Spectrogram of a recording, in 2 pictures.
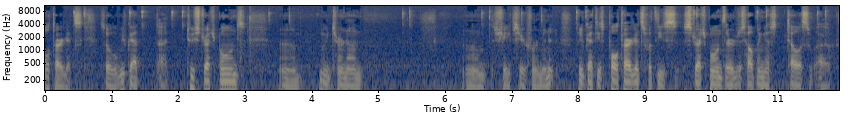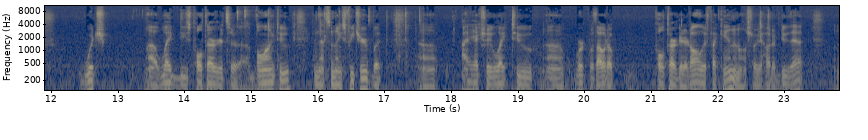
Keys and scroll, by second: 2.9 Tab, 8.6 g, 11.1 g, 14.3 g, 15.3 a, 15.9 alt+r, 16.1 alt+g, 16.3 alt+s, 22.6 Tab.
